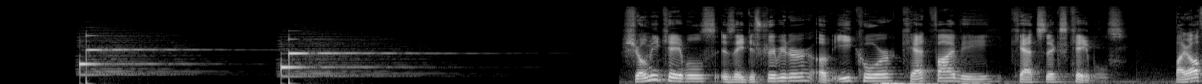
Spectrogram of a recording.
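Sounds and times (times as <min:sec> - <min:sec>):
bell-like logo chime: 0:00.8 - 0:05.8.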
